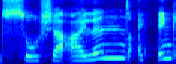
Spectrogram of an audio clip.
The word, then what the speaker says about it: Saoirse: back to somewhere called Saoirse Island. I think it's pronounced that way. It's spelled the way a famous actress's name is spelled, and I'm pretty sure her name is Saoirse.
